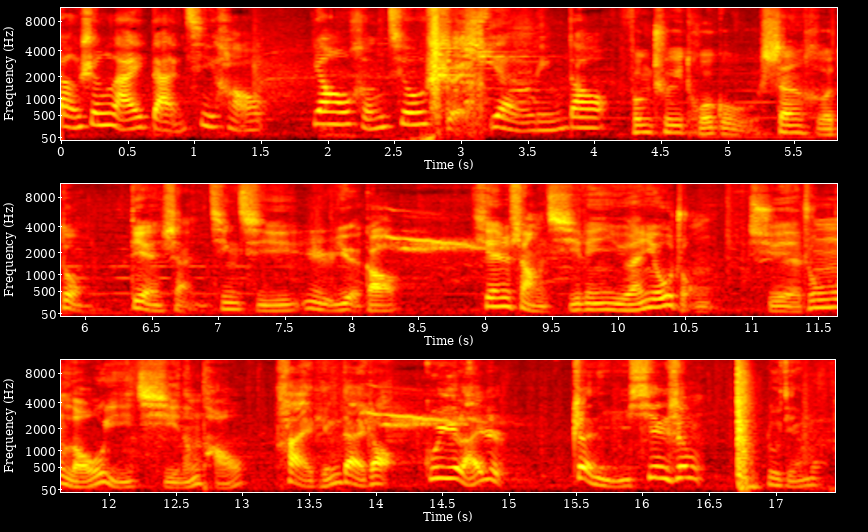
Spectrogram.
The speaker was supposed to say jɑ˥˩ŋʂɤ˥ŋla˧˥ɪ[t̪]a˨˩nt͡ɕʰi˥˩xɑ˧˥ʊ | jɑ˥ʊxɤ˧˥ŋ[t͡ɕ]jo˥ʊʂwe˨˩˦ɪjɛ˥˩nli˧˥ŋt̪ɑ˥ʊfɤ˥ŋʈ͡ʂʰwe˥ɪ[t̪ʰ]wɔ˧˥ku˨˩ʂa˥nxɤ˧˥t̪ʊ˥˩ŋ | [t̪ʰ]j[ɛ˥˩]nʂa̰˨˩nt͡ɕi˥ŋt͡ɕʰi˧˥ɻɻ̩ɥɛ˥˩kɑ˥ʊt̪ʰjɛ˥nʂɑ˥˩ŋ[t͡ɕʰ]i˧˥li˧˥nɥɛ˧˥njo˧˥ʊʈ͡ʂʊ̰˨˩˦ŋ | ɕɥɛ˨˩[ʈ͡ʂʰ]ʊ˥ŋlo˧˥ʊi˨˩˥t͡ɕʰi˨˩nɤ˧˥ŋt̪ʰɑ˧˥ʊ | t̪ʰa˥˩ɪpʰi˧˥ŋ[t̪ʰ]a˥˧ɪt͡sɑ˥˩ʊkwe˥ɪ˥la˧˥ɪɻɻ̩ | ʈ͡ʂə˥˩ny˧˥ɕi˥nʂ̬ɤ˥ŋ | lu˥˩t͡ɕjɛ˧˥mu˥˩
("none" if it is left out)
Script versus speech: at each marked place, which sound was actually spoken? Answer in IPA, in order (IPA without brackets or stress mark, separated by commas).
t̪, t͡ɕʰ, t̪ʰ, t̪, ɛ˥˩, t͡ɕʰ, ʈ͡ʂ, t̪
